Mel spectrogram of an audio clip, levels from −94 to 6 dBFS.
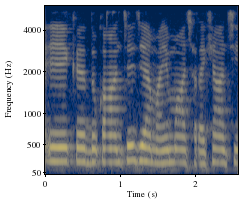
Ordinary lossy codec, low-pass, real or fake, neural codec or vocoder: none; 5.4 kHz; real; none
